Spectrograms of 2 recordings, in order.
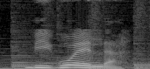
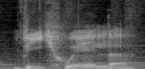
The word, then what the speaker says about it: vihuela: Tell me how to pronounce this instrument. Vihuela. Vihuela.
